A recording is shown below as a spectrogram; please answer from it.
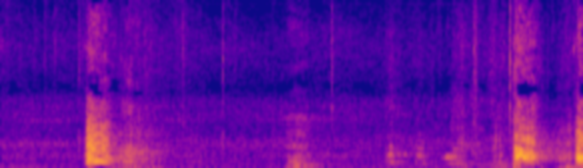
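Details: Scottish Terrier reacting to a EUFY robot vacuum: one loud bark, a quiet pause with soft grumbling sounds, then two more sharp barks close together.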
